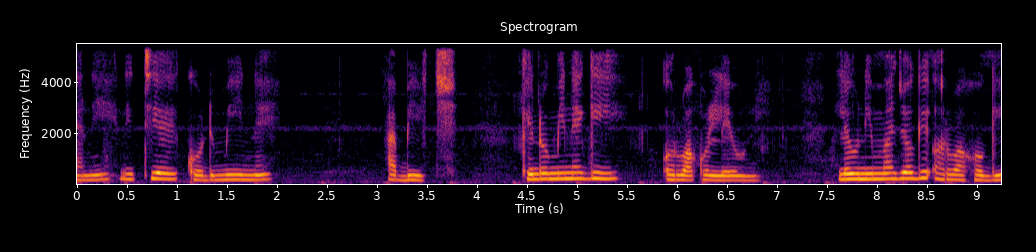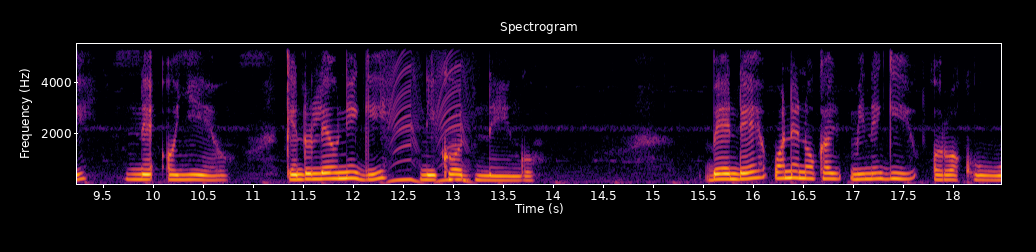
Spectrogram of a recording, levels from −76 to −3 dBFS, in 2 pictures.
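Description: Nothing in this recording of speech stood out as a technical problem on listening.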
